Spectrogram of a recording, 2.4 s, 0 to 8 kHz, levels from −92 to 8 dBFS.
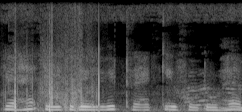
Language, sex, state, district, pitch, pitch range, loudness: Hindi, male, Punjab, Fazilka, 205 Hz, 190-215 Hz, -25 LUFS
